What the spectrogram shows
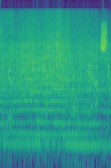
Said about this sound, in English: The yellow car just heading through shot there, leading the class.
